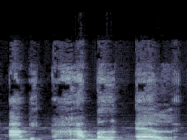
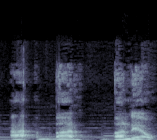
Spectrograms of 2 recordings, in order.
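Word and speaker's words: Abarbanel: a barbel Barb Nel a etimologia do nome é incerta alguns dizem que vem de ab rabanel que significa pai dos rabinos de Deus o que parece favorecer aí a pronúncia AB barbanel ou abra banel versado em Literatura rabínica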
